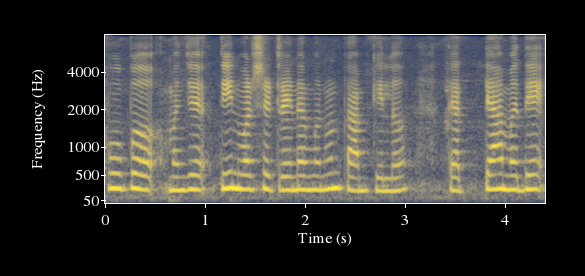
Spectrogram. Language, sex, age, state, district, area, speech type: Marathi, female, 30-45, Maharashtra, Yavatmal, rural, spontaneous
